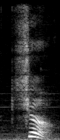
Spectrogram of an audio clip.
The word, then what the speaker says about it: क्ष: क्ष, कई लोग इसे छ उच्चारित करते हैं, जो कि पूर्णतः गलत है।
